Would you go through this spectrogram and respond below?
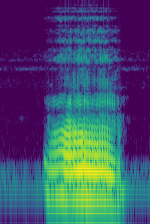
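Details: A single long, loud, rumbling snore with a buzzing, droning quality against quiet room noise, recorded during sleep: snoring.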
